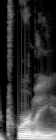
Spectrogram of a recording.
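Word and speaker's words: TWERLE: and it was called the Tropical Wind Energetics Reference Level Experiment, or TWIRL, T-W-E-R-L-E, or twirly, as David would pronounce it, depending where you're at.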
